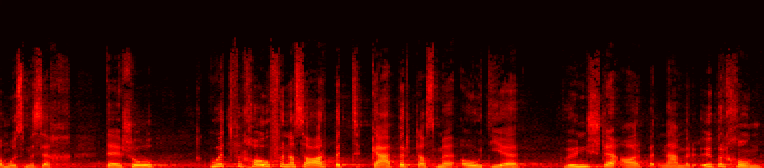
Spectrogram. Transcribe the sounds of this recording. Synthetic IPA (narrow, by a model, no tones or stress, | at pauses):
oːmuəsməsɪχ | d̥ɛʃo | ɡ̥uətfəɾχɔʊfənɑlsɑːrb̥ətɡ̥æb̥əɾd̥ɑsməʔɔʊd̥iə | kʋʏnʃtəʔɑːɾb̥ətnæməɾʏbərχʊnt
